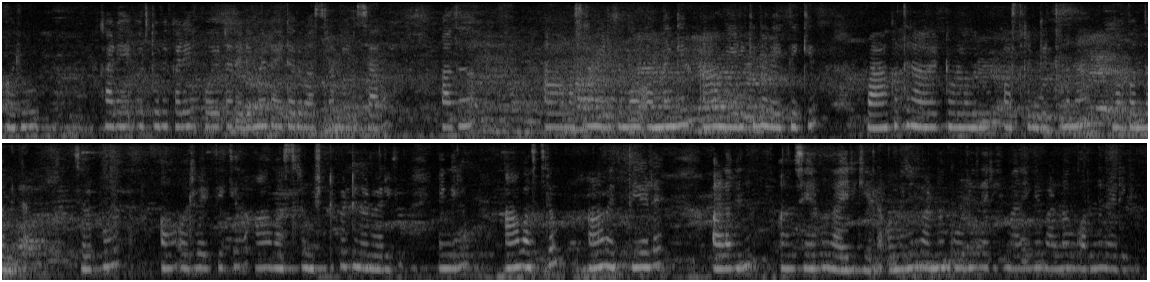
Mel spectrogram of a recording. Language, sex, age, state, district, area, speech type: Malayalam, female, 18-30, Kerala, Idukki, rural, spontaneous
